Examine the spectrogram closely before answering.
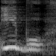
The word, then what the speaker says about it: hibou: هاد الكلمات يتعلم كيفاش نقولوا بومه نقولوا لها ايبو، وتعلمنا الاش في البدايه ما يتنطقش، نقولوا ديريكت الحرف اللي موراه اي. ماركيتو قدرنا الاش بصح ما نطقوهاش نقولوا ايبو.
